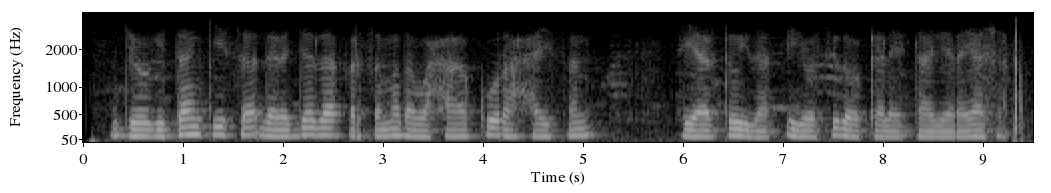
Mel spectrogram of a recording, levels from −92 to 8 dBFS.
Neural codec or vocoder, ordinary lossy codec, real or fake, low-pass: none; none; real; 3.6 kHz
